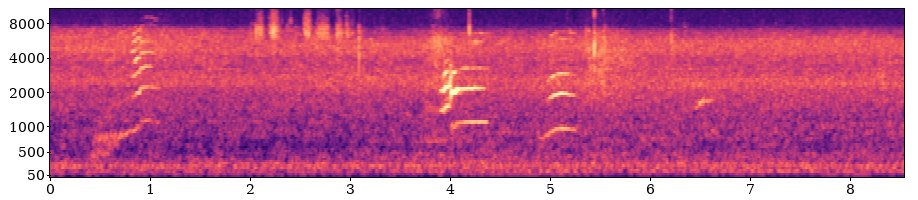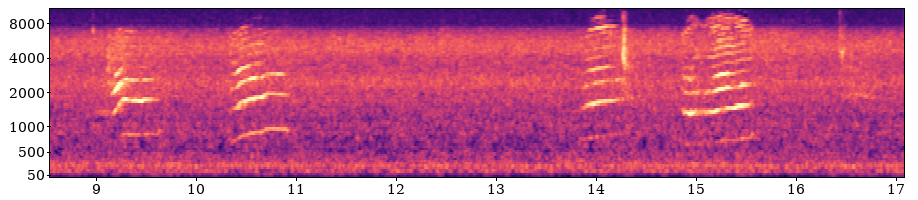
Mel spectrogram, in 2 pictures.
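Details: Two domestic cats talking to each other with meows: short rising and bending calls come every few seconds, some drawn out, with two closely overlapping meows near the end against a constant low background hum.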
